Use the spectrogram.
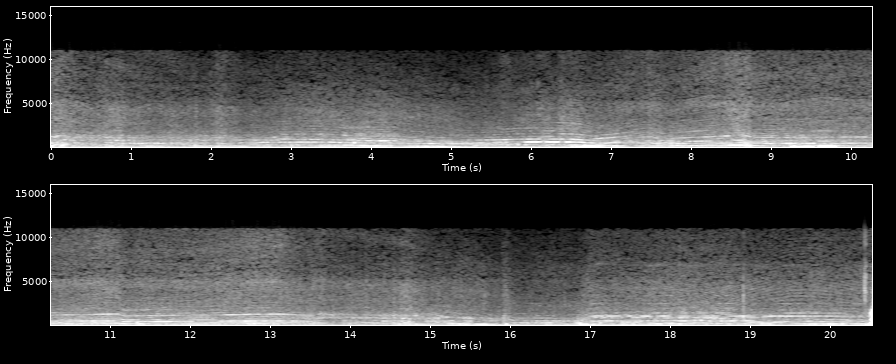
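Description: Formula racing cars lapping the Vietnam GP circuit in a racing video game, a Ferrari among them, engines whining continuously with rising and falling pitch as they accelerate and shift, steady and moderately loud throughout.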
